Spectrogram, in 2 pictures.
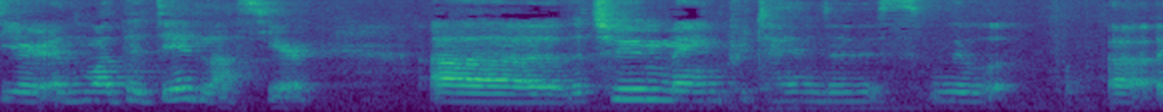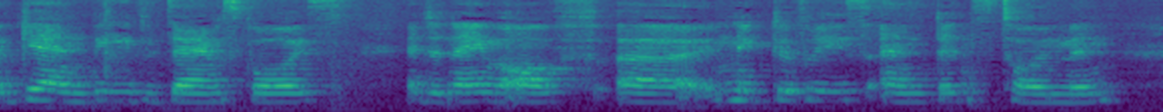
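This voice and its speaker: A woman with a non-native accent and medium pitch talks with fairly even intonation, with audible room echo and noticeable background noise. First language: not English. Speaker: motorsport vlogger. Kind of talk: casual vlog commentary. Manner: halting, many fillers.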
